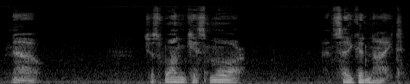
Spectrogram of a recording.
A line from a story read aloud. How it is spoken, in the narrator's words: he whispered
